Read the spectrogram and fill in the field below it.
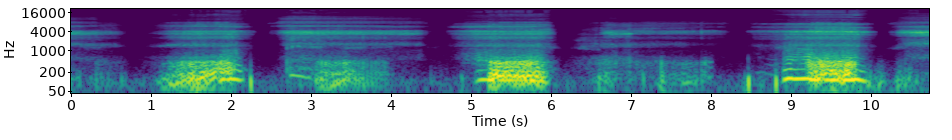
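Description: Loud, rattling snores with a whistling edge on the breaths, roughly sixteen breaths a minute. Heavy snoring.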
